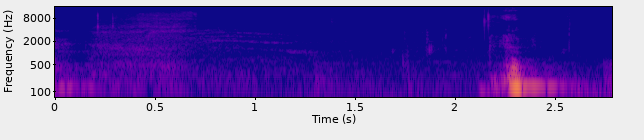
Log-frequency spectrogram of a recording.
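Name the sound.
cats meowing loudly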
